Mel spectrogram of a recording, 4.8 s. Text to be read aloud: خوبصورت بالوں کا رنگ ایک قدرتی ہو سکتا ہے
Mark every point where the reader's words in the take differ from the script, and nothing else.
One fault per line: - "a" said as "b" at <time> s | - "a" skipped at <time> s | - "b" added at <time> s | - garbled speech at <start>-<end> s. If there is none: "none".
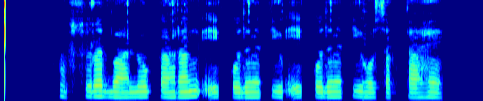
- "ایک قدرتی" added at 2.9 s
